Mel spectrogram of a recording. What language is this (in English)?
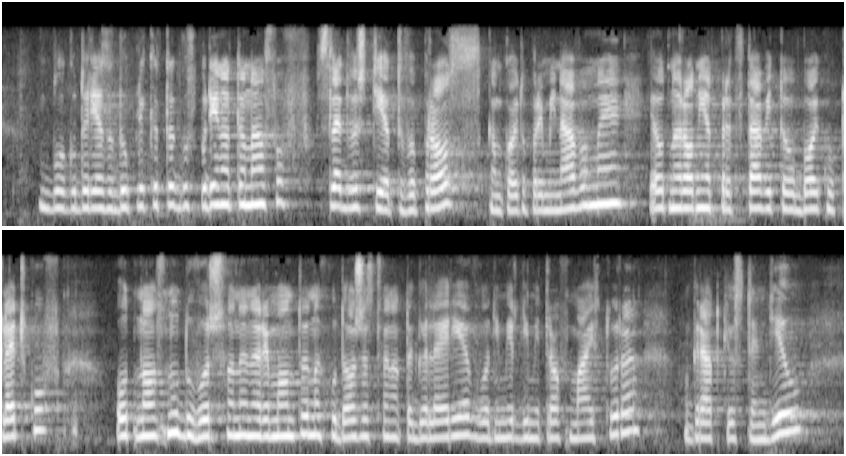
Bulgarian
